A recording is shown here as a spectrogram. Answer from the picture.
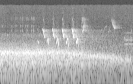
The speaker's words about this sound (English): the singing of birds, the patter of rain. All of these sounds are parts of nature's music.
